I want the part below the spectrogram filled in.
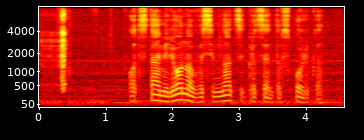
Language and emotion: Russian, neutral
